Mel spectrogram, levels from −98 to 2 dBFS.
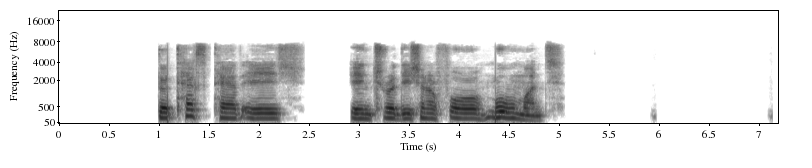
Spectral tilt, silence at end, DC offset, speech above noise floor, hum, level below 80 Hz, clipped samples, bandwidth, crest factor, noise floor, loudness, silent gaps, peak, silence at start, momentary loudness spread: -5.5 dB/octave; 2.2 s; under 0.1%; over 72 dB; none; -58 dBFS; under 0.1%; 8 kHz; 18 dB; under -90 dBFS; -19 LUFS; 2.46-2.89 s; -2 dBFS; 1 s; 10 LU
